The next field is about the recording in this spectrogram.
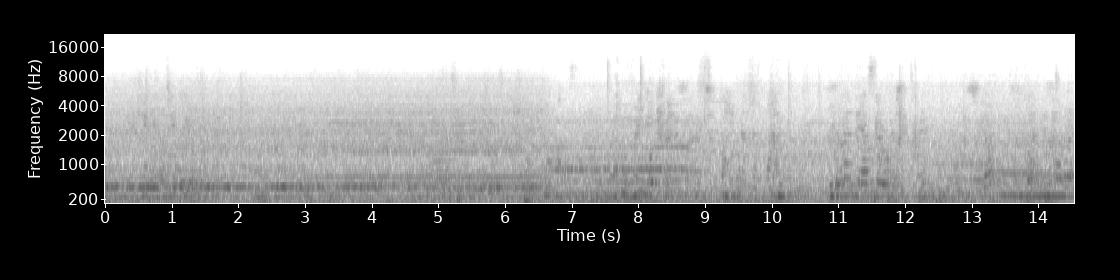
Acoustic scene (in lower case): subway train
